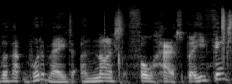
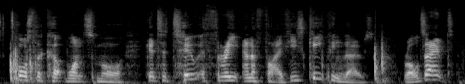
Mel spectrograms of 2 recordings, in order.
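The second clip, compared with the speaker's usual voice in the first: normal talking voice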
